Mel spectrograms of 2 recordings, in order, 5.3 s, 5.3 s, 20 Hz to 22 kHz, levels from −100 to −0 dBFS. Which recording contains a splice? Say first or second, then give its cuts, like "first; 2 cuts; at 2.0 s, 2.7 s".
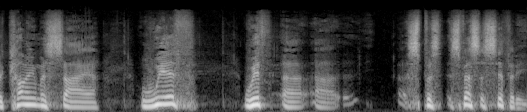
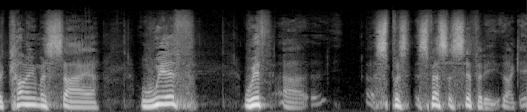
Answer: second; 1 cut; at 2.8 s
